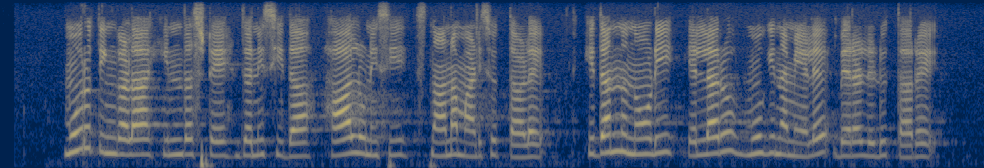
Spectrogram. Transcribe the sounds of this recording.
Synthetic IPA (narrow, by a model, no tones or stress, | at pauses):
muːɾut̪iŋɡɐɭɐhind̪ɐʂʈed͡ʒɐnisid̪ɐhaːluɳisisnaːnɐmaːɽisut̪ːaːɭe̞ | id̪ɐnːuno̞ːɽiɛlːɐɾuːmuːɡinɐme̞ːle̞bɛɾɐliɽut̪ːaːɾe̞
